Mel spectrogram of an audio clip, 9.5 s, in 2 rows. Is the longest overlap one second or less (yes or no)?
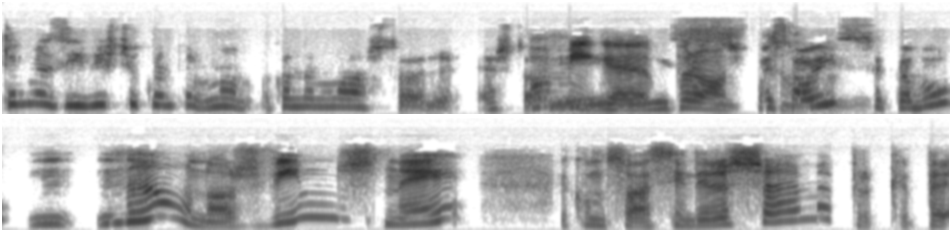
no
